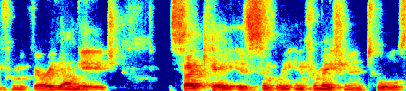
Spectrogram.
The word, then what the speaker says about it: PSYCH-K: p s y c h hyphen k it's pronounced psych k and it's essentially it's in the the group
